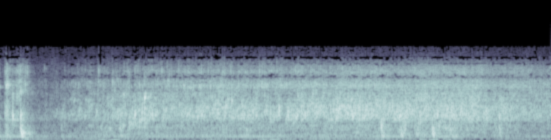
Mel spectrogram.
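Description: An Alka-Seltzer tablet fizzes steadily in water, a dense crackling hiss of tiny bursting bubbles that holds an even level for several seconds over a faint low hum, with no voices.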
